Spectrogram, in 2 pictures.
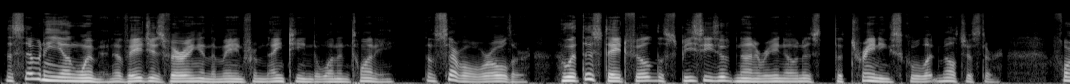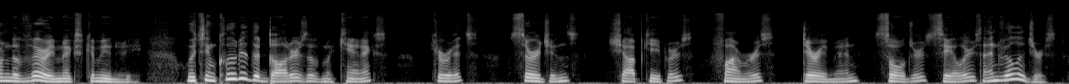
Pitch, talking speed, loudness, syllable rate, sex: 145 Hz, 160 wpm, -19 LUFS, 5.5 syllables/s, male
